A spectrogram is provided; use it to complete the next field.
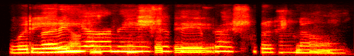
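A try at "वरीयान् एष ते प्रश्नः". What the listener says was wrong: Yeah, you can emphasize on the visarga in the end. Variyaneshate prashnaha.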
